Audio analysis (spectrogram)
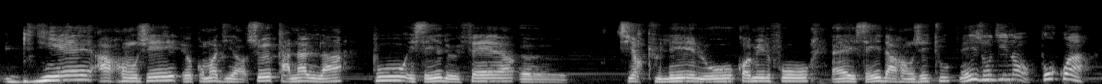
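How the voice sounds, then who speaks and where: A man's voice: a little high, lively intonation, slow pace, mellow, muffled recording, faint music behind. A man, making impassioned political commentary and repeating key phrases with many restarts. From Togo. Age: 40s. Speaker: commentator on a live discussion.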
